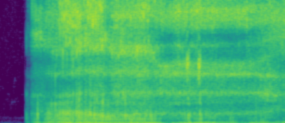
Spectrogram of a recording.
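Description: A deep, throaty growl from a huge alligator that has just emerged from a river in the moonlight rumbles in after a brief silence and keeps going for nearly three seconds, rough and steady with a slight dip midway before swelling again.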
